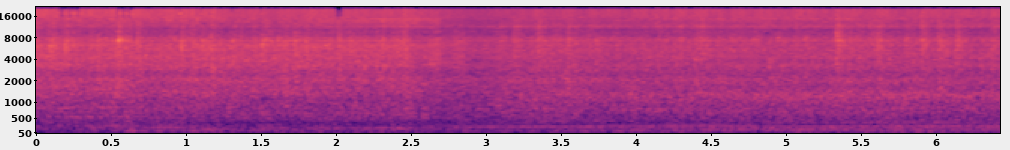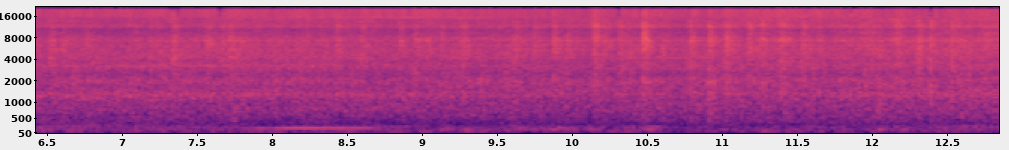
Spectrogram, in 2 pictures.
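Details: Old Hornby R751 Class 37 model locomotive after repair, wheels cleaned of corrosion with a rotary tool and brass brush, body refitted, on track: faint, even motor hum with soft wheel rumble, no stutter or grinding; normal running.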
